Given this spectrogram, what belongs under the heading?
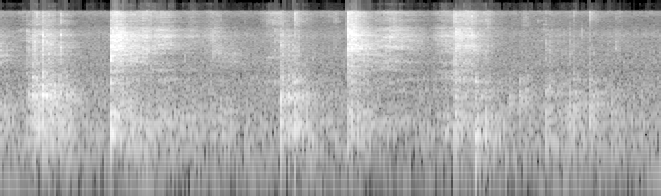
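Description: A metal spoon clinks and scrapes in a bowl while lifting fried lentil dumplings (bori), a few sharp clinks spaced irregularly with softer scraping between, close up.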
